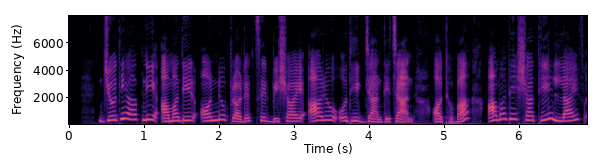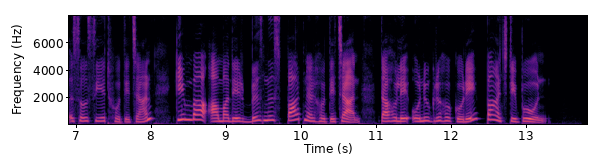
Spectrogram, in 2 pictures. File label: Bengali Female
